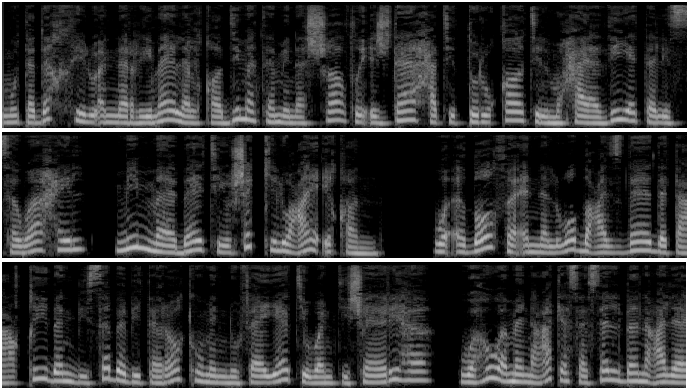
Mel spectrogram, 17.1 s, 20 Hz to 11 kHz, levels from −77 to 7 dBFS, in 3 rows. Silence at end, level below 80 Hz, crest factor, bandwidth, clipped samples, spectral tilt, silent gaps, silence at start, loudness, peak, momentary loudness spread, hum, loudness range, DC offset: 0 s; -68 dBFS; 16 dB; 10.5 kHz; under 0.1%; -5.5 dB/octave; 8.91-9.28 s; 0 s; -24 LUFS; -8 dBFS; 4 LU; none; 1 LU; under 0.1%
